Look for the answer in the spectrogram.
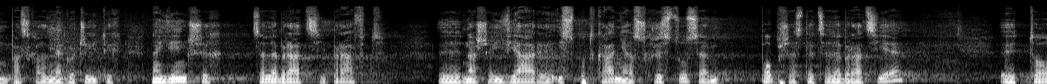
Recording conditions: large echoing room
